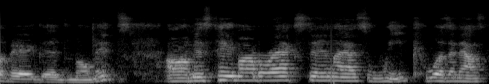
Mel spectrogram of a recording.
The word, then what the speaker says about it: Tamar: Miss Tamar Braxton last week was announced the winner of Celebrity Big Brother. So it was Tamar, right? Tamar. I think I was calling Tamara earlier.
